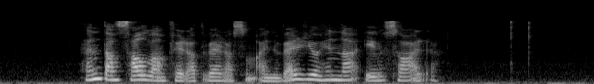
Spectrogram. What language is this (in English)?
Faroese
